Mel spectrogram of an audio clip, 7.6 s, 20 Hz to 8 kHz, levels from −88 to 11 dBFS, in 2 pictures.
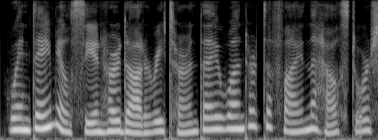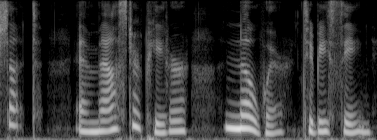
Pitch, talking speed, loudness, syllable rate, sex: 230 Hz, 175 wpm, -16 LUFS, 5.0 syllables/s, female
